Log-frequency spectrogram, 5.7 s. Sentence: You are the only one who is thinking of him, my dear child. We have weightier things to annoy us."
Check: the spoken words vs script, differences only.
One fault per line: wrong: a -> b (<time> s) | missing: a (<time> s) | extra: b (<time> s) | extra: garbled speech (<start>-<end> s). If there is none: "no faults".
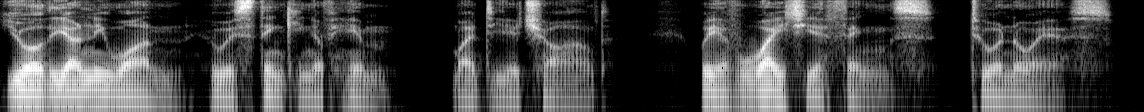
no faults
